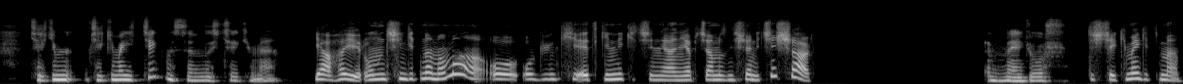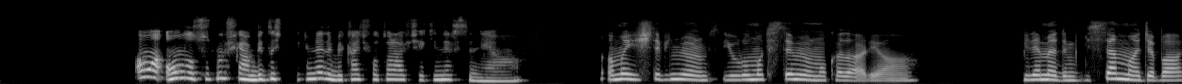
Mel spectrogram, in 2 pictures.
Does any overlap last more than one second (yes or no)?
no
